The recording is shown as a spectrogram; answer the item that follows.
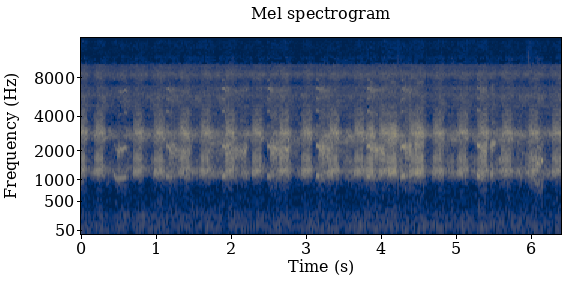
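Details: Frogs at night produce a thick wall of harsh, buzzing croaks, pulses tumbling irregularly at a fast pace, several callers overlapping and swelling louder toward the middle before easing slightly.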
